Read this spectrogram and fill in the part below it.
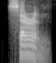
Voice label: "serran", American

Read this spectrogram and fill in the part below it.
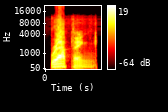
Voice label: "wrapping", American

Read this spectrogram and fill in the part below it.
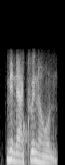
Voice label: "menaquinone", Indian

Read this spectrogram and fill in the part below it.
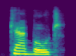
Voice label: "catboat", Indian

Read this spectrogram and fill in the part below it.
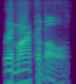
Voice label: "remarkable", American

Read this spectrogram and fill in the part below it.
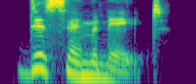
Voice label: "disseminate", Indian

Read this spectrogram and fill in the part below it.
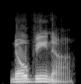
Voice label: "novena", American

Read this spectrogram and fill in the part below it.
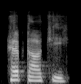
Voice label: "heptarchy", Indian

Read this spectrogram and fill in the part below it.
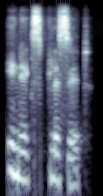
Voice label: "inexplicit", Indian

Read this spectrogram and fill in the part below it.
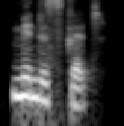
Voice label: "miniskirt", Indian

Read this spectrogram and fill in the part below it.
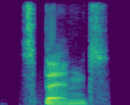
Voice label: "spent", British

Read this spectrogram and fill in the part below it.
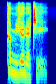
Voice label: "community", Indian

